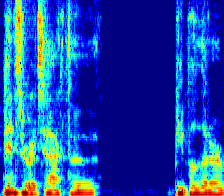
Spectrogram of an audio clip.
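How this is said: It is said in a put-on character voice.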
